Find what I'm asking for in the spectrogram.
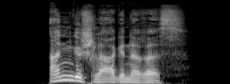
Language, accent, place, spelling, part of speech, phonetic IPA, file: German, Germany, Berlin, angeschlageneres, adjective, [ˈanɡəˌʃlaːɡənəʁəs], De-angeschlageneres.ogg
- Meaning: strong/mixed nominative/accusative neuter singular comparative degree of angeschlagen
